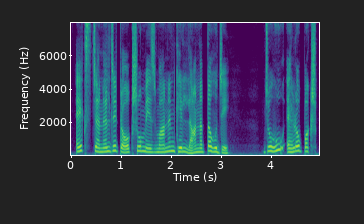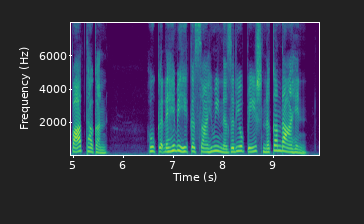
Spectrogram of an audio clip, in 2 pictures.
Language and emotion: Sindhi, disgusted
